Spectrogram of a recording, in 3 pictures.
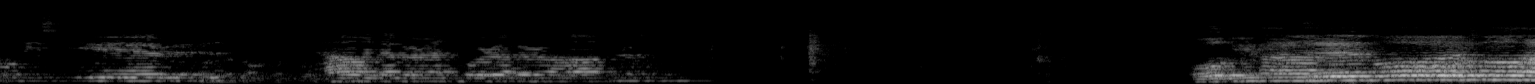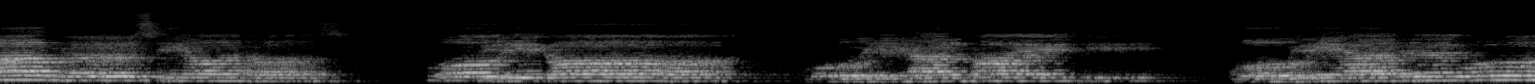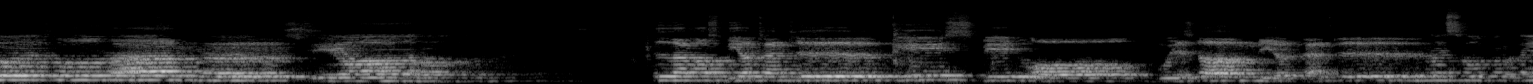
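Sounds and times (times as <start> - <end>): voices singing liturgical chant: 0.0 - 6.6, 12.0 - 18.9, 19.6 - 27.0, 27.7 - 35.8, 37.2 - 46.0.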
